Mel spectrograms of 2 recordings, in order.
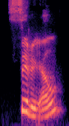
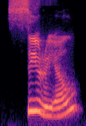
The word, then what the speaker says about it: cereal: yes and this one and this one is cereal but we eat it at AIA yes TV serious we watch cereal we eat yeah yes okay so cereal we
